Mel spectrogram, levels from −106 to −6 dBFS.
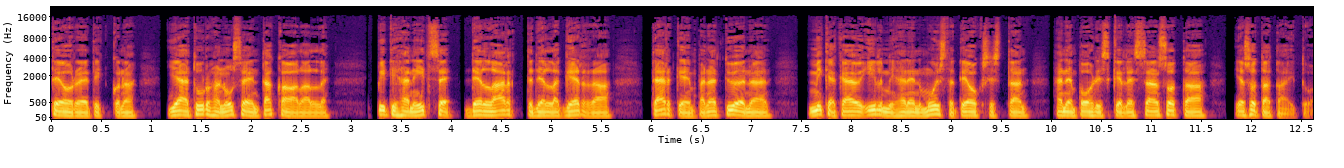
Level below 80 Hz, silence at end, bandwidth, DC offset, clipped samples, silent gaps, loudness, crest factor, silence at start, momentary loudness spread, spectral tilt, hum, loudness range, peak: -38 dBFS; 0 s; 16 kHz; 0.2%; under 0.1%; 1.09-1.13 s, 3.21-3.26 s, 5.92-6.00 s, 7.46-7.56 s, 9.98-10.02 s, 11.78-11.83 s; -16 LUFS; 16 dB; 0 s; 6 LU; -5.5 dB/octave; none; 1 LU; 0 dBFS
